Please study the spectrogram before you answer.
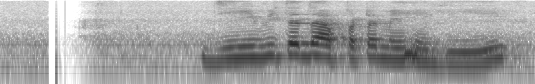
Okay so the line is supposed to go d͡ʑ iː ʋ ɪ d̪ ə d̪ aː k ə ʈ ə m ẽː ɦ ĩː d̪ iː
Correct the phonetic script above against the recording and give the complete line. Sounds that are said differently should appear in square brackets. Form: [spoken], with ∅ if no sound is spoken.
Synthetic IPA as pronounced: d͡ʑ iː ʋ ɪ [t̪] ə d̪ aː [p] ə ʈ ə m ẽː ɦ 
